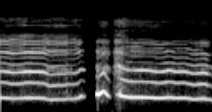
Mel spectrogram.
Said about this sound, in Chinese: 布布公主难过的哭了。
